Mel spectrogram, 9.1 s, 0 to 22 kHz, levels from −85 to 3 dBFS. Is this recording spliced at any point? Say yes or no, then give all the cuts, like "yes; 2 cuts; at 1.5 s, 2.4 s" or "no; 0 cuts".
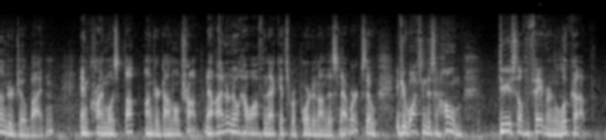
no; 0 cuts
